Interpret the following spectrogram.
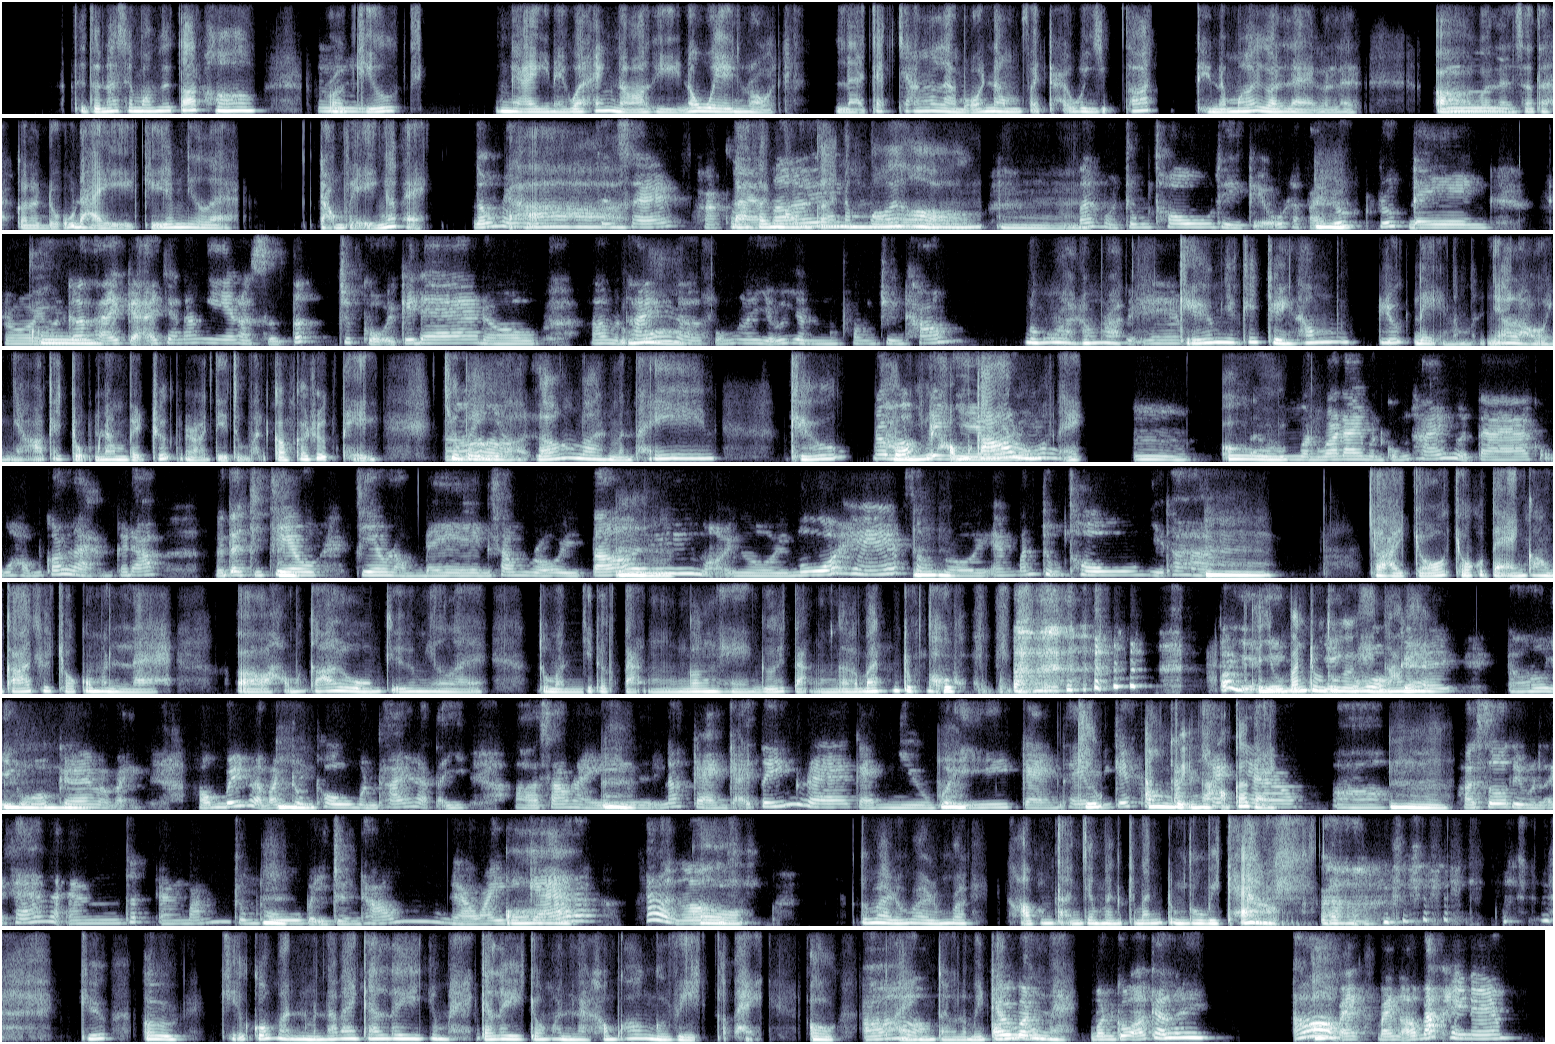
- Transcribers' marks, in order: tapping; other background noise; laugh; laughing while speaking: "thu"; laugh; laugh; laughing while speaking: "vi cá luôn"; laugh; laughing while speaking: "Ờ"; laugh
- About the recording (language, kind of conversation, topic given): Vietnamese, unstructured, Bạn có lo lắng khi con cháu không giữ gìn truyền thống gia đình không?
